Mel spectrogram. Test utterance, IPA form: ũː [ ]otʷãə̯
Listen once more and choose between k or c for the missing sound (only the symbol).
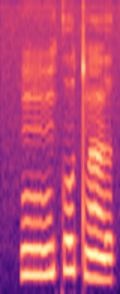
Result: k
